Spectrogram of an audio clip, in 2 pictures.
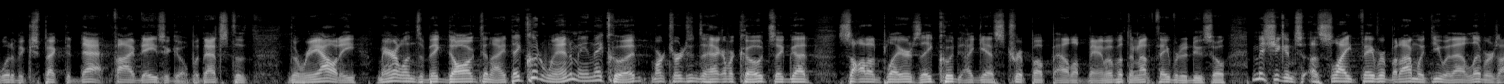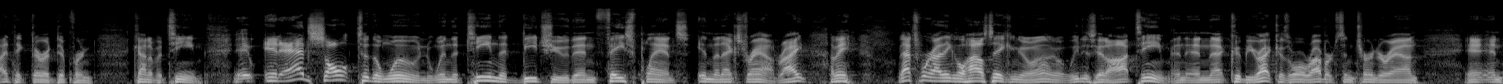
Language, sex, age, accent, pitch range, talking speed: English, male, 60-79, American, 105-145 Hz, 235 wpm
